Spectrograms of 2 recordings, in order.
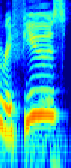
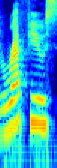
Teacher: So here with the verb, we have the Z sound. And when we have the noun, it's the s sound.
